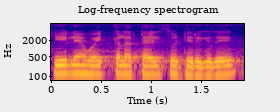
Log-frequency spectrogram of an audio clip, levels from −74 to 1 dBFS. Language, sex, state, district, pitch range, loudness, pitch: Tamil, male, Tamil Nadu, Kanyakumari, 120-125 Hz, -13 LUFS, 120 Hz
